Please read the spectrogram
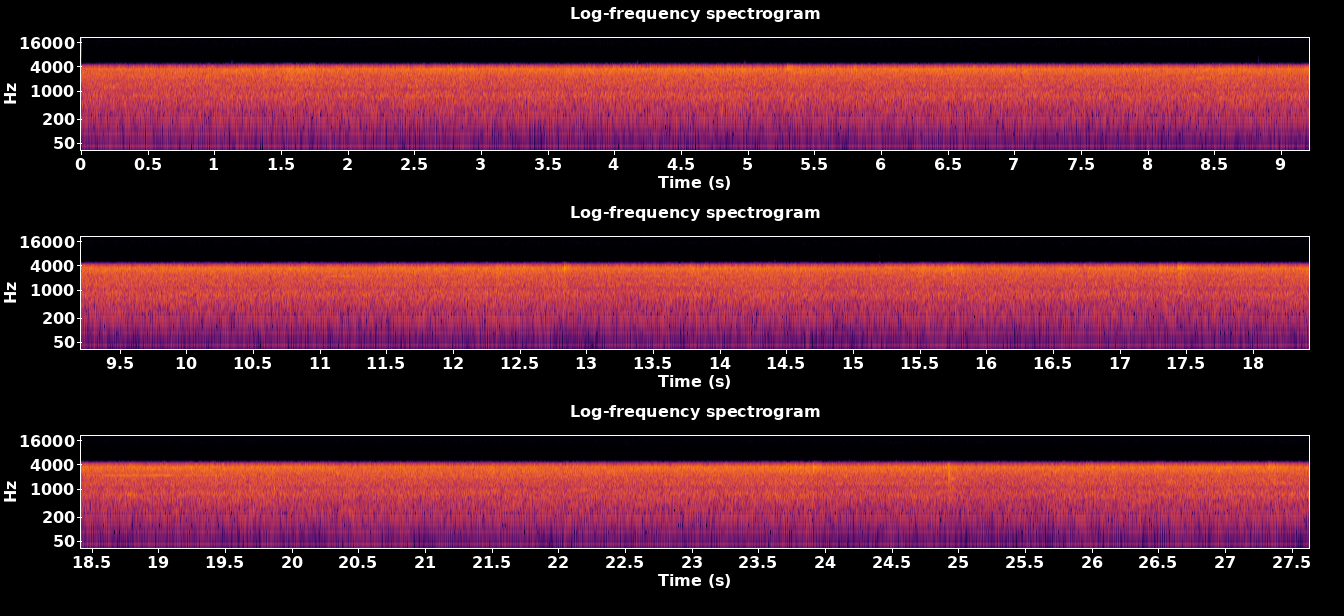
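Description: Steady rushing noise with a low hum underneath, unchanging throughout, like a fan or air conditioner running.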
